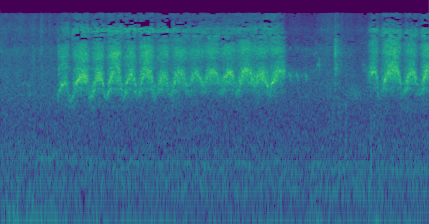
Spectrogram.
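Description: A small bird singing a fast trill of evenly repeated high chirps, in two runs: one about two seconds long, then a shorter one near the end. A steady low rumble lies underneath.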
